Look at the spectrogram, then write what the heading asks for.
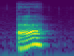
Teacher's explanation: Notice how the lips stay out after the pronunciation of the hamza. A'udhu. The lips do not return.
